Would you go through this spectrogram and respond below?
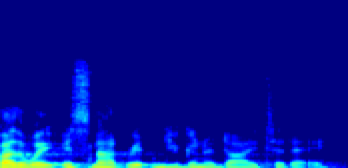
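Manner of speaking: put-on whisper. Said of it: "God whispered to me".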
